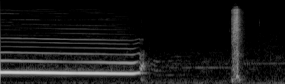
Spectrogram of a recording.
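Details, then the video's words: A dog, roused from sleep, gives one long, flat, tonal howl lasting over a second that drops off abruptly, followed by quiet and a single sharp burst of noise. "sleep → howl → sneeze → sleep again"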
